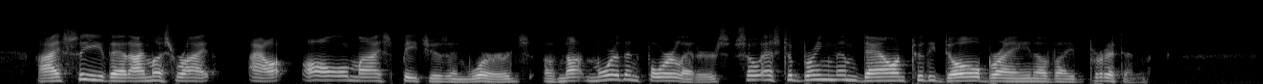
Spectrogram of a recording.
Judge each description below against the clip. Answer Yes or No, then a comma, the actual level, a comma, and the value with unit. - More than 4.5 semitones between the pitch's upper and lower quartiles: Yes, average, 5.1 semitones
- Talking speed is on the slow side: No, average, 150 wpm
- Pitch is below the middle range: No, medium, 165 Hz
